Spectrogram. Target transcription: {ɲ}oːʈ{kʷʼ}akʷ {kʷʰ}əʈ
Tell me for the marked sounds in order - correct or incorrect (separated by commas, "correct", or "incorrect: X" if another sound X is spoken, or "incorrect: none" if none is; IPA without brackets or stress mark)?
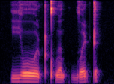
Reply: incorrect: j, correct, incorrect: ɡʷ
